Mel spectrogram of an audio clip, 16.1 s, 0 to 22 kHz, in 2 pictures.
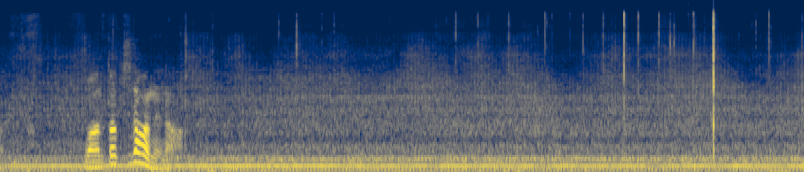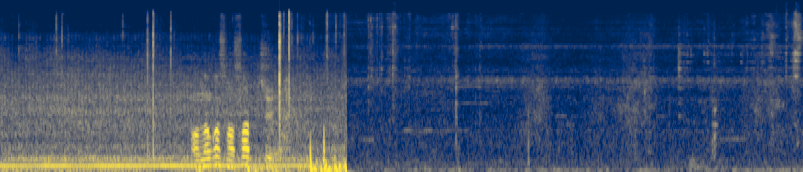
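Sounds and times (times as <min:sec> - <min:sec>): campfire crackling: 0:00.0 - 0:15.8
low mechanical hum: 0:00.0 - 0:16.0.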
